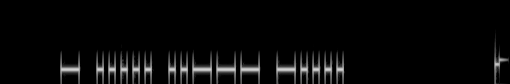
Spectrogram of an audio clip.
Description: Morse code, heard as a keyed tone, about 20 wpm, 700 Hz. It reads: T526
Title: Numbers - Contest Style - 4-Digit 20wpm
